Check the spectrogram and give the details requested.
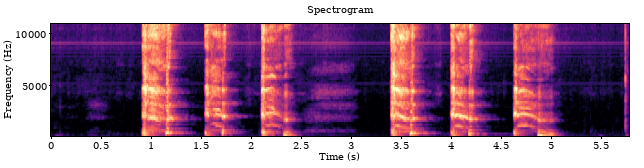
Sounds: Cough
